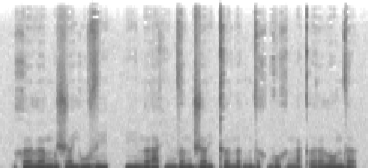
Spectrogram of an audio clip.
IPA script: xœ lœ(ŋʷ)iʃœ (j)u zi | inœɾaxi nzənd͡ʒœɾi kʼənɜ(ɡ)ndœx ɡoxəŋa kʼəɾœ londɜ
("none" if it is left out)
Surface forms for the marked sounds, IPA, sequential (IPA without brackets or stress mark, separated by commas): ŋʷ, j, ɡ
